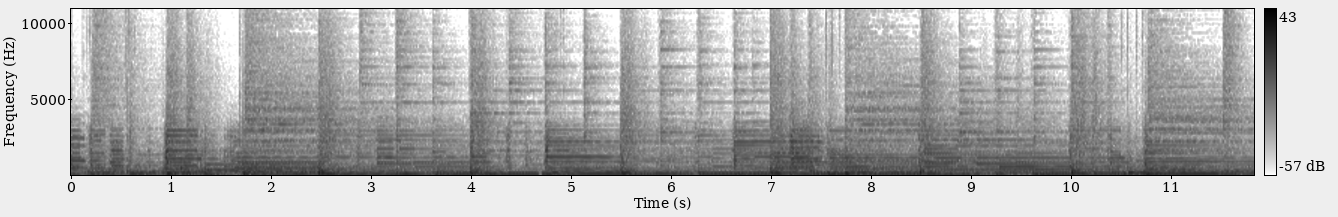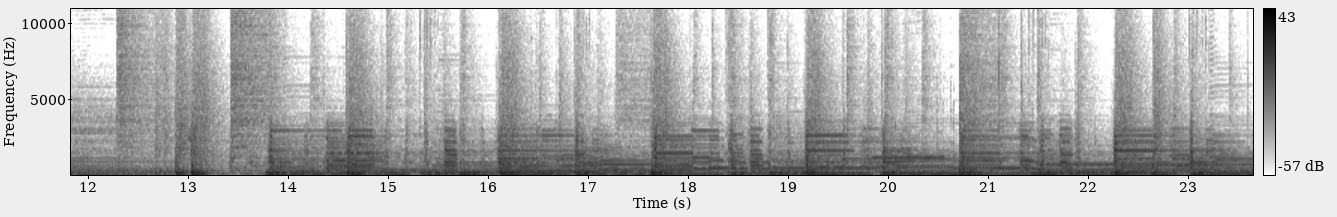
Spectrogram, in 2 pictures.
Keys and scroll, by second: 0.0-0.9 typing, 1.0 ctrl+-, 1.1 ctrl+-, 2.1 ctrl+], 2.1 ctrl+-, 3.9 v, 13.6 ctrl+shift+[, 16.8 ctrl+[, 23.4 ctrl+z.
